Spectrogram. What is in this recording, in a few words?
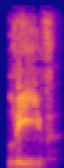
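"leave", English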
